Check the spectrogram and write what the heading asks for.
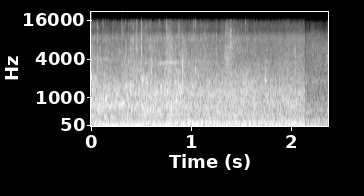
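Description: Water splashing from a child swimming in a pool, with wind noise on the microphone.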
